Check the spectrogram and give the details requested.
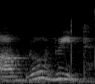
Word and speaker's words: অব্রবীত: কন্ডক্টরটা সংস্কৃতিতে সবসময় ত হিসেবে উচ্চারণ হয়, আর লেখাগুলো ভাঙলে একটু হসন্ত হয়ে যায়। কারণ যখন আগের অক্ষরের সাথে যুক্ত হয় তখনই ওই লেখাগুলো কিন্তু সংস্কৃতিতে হসন্ত হয়ে যায়, তাহলে হয়ে যাচ্ছে অব্রবীত। কারণ তটা তো আলাদা করে ত হিসেবে উচ্চারণ করছি না, সেই জন্য হসন্ত।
